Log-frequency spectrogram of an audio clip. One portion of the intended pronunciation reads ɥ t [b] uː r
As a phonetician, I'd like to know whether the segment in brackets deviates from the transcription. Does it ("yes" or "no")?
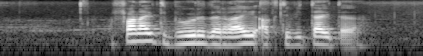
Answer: no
